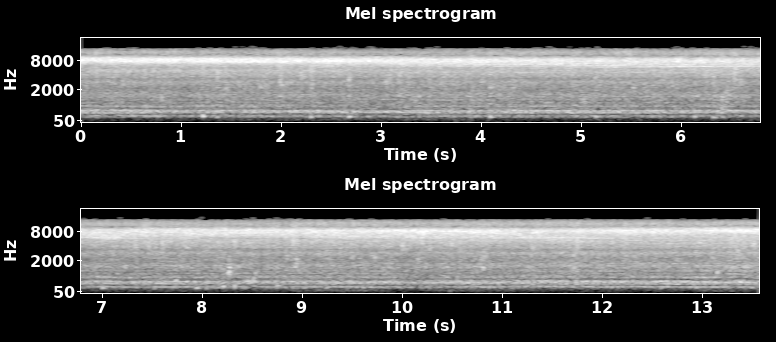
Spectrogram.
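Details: Continuous fanning by Japanese honey bees during hot weather produces an unbroken buzzy drone, low and slightly wavering, with a constant shrill hiss running above it throughout.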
